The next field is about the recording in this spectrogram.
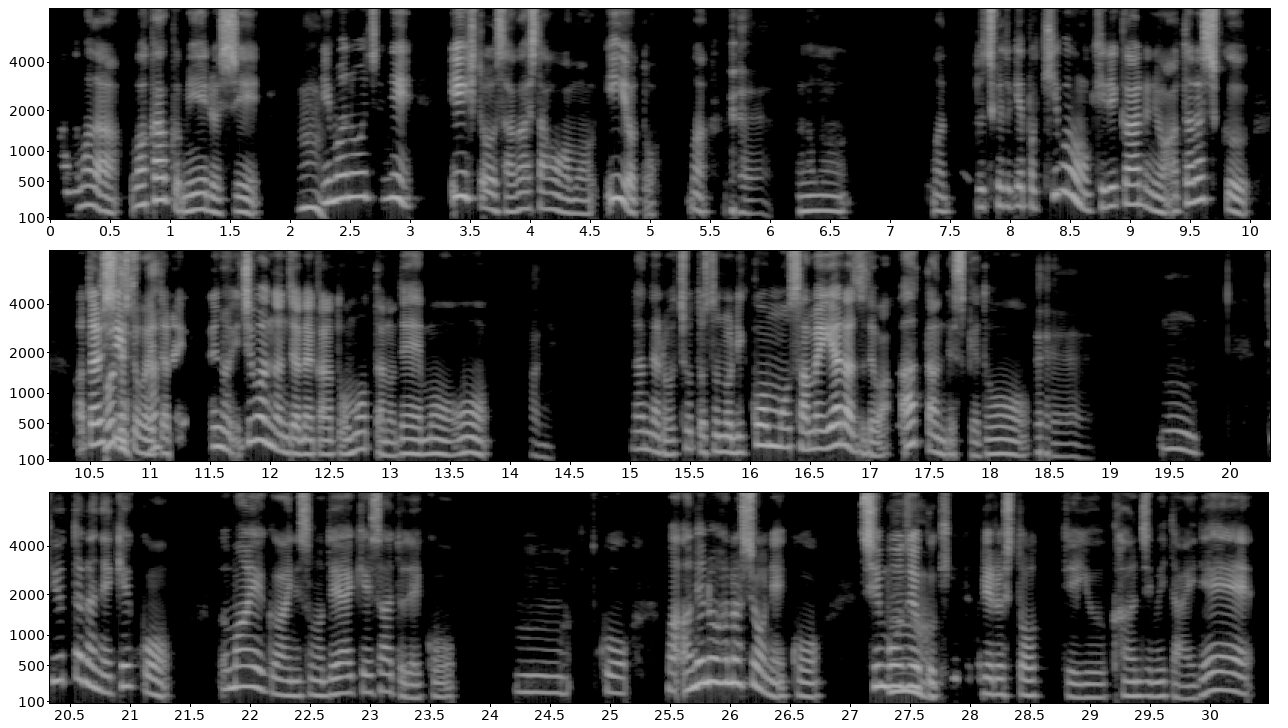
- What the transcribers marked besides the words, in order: none
- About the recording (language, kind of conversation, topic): Japanese, advice, 別れで失った自信を、日々の習慣で健康的に取り戻すにはどうすればよいですか？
